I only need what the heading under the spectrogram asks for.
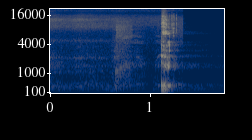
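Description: A single short burp, fairly loud, follows a softer throaty sound a moment earlier, then quiet. No one speaks.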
